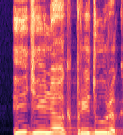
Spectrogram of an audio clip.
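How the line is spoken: Sleepy mumble. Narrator (Russian): сонно промычал кальцифер

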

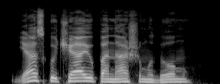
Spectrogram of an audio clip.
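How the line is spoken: Gloomy. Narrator (Russian): мрачно сказал Джейсон

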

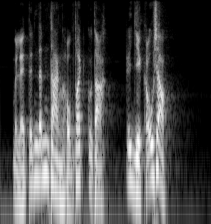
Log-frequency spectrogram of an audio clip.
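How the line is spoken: Roar. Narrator (Vietnamese): Nhân gầm lên

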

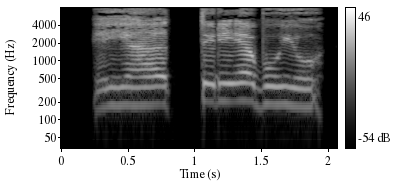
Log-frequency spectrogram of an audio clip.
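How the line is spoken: Hoarse man. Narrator (Russian): хрипло сказал он

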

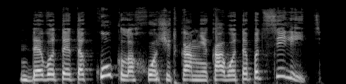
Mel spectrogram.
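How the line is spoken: Old woman thundering. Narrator (Russian): прогремела старуха

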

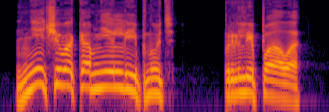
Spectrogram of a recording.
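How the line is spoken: Squeaking. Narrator (Russian): Пискнула она

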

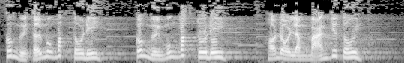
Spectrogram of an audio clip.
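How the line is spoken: Trembling, terrified screaming. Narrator (Vietnamese): ông thường run rẩy kêu thét hoảng sợ

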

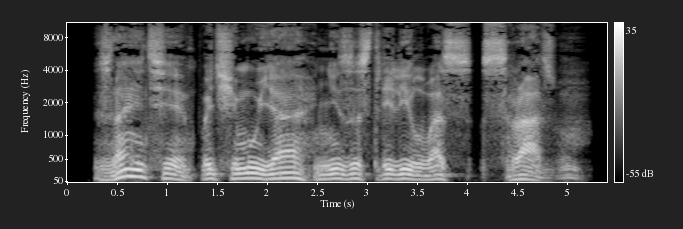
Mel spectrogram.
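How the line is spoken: Creaky old man's question. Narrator (Russian): спрашивает своим скрипучим, как песок склепа, старческим голосом

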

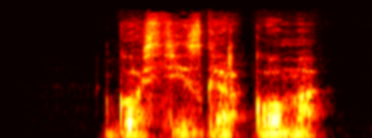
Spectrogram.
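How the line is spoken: Whispered announcement. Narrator (Russian): шепотом оповестил Борис

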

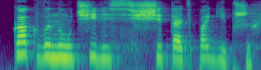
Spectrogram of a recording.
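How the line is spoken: Sarcastic hiss. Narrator (Russian): язвительно прошипел Рарик

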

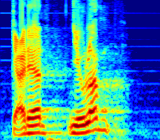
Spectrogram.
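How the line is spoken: Alarmed shout. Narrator (Vietnamese): Tôi thấy không ổn, liền hét lên

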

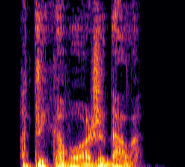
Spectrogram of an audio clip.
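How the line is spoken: Nervous hiss. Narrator (Russian): нервно прошипел Млок

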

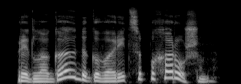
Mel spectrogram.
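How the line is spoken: Calm statement. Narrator (Russian): спокойно заявил он

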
